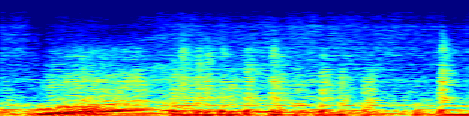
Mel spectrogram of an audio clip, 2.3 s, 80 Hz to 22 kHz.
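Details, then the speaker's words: BMW N54, running and driving again after the transmission was dropped and the noise fixed: a quick throttle blip gives a deep, loud, uncorked exhaust rumble with burbles, too loud for the owner's taste. Owner plans walnut blasting for dirty valves. "So other than that, it sounds good. It's a little obnoxious for my taste. Back when I was like 18 or so, I'd have loved it, but now it's just a little bit too loud."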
